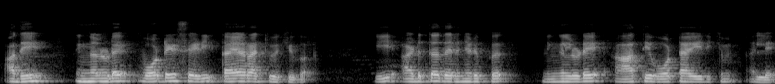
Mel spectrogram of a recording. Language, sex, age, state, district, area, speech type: Malayalam, male, 18-30, Kerala, Kottayam, rural, read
